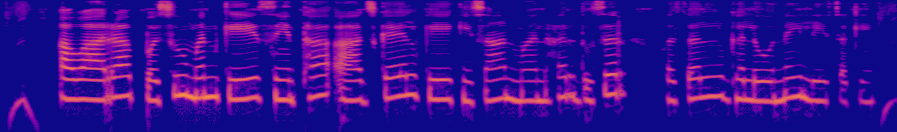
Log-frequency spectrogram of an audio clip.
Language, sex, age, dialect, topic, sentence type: Chhattisgarhi, female, 51-55, Northern/Bhandar, agriculture, statement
